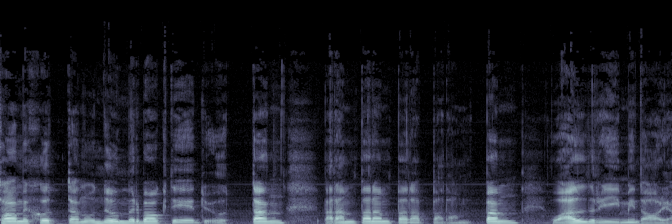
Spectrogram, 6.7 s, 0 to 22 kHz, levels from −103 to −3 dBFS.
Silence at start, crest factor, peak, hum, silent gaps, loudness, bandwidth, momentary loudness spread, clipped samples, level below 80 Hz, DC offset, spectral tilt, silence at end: 0 s; 18 dB; -12 dBFS; none; none; -31 LUFS; 15 kHz; 16 LU; under 0.1%; -62 dBFS; under 0.1%; -6.5 dB/octave; 0 s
